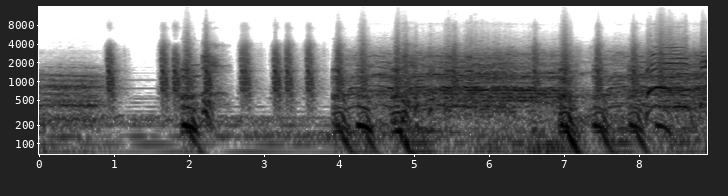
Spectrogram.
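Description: A sword slashes and strikes repeatedly.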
